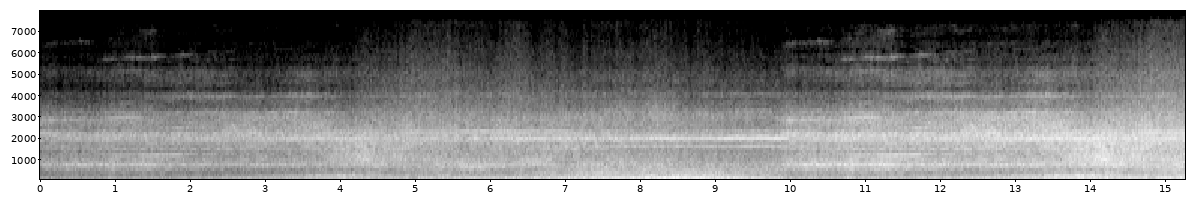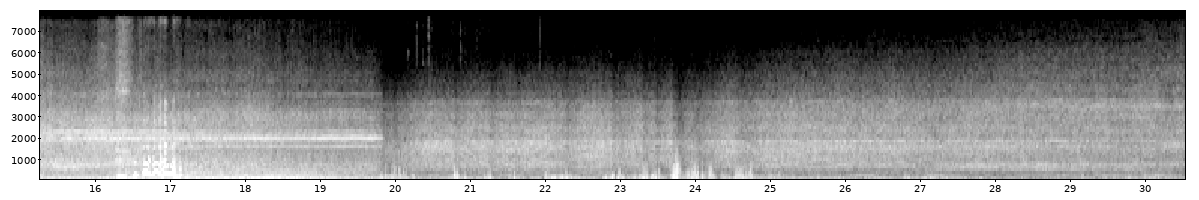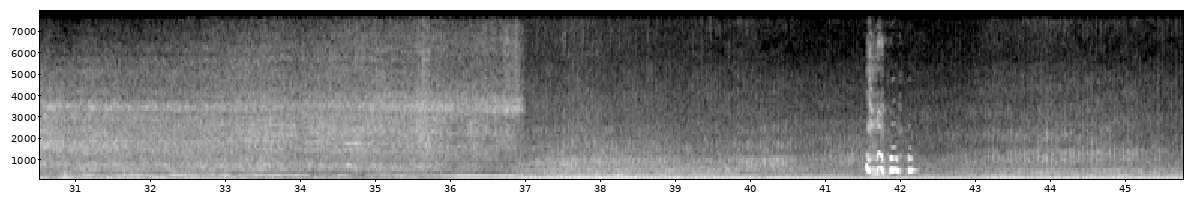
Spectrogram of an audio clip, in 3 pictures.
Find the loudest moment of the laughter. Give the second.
17 s.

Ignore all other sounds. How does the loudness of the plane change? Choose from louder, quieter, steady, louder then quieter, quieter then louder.
louder then quieter.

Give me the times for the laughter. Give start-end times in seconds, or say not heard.
16.1-17.7, 41.5-42.2.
